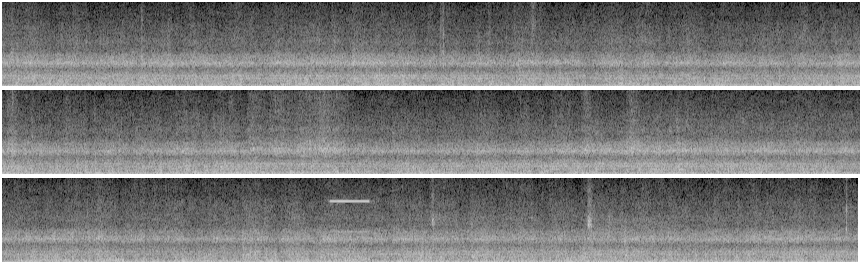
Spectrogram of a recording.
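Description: Bicycle tyres hum along a paved road.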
